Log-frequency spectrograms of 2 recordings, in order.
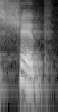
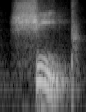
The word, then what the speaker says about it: sheep: Don't pronounce it एज शिप because when you pronounce it as ship, the spelling will change and it will be SHIP. Okay, so please make sure that you don't pronounce it as ship, it is sheep, right?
